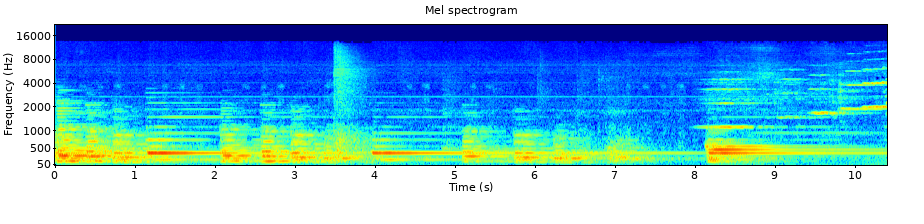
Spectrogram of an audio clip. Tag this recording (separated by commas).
Music, fiddle, inside a small room, inside a large room or hall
